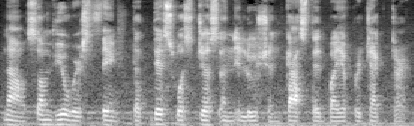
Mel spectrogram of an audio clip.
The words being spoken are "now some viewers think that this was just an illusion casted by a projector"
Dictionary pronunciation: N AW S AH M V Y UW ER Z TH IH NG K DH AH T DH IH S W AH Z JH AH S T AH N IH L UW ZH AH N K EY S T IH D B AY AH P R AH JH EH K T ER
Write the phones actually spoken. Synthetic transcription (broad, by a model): N AW S AH M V Y UW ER S TH IH NG K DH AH T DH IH S W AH S JH AH S T AH N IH L UW SH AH N K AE S T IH D B AY AH P R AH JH EH K T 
